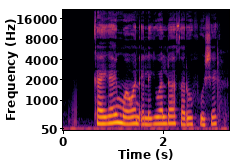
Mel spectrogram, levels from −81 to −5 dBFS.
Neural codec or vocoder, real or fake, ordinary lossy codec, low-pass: none; real; none; none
